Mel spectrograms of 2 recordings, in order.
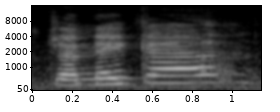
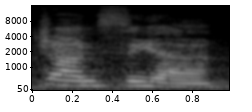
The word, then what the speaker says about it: JONCEA: Janika, Janisa, JONCEA. I'll be like, JONCEA. Look. I'm 5 years old. It's JONCEA.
